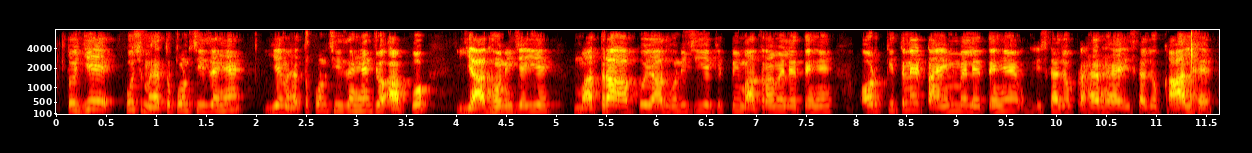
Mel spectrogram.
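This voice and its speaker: A man teaching an exam-prep lecture. He explains slowly, asks his own questions and then answers them, with many pauses and filler sounds. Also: high voice, fairly bright tone, lo-fi sound. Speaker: Ayurveda teacher.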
